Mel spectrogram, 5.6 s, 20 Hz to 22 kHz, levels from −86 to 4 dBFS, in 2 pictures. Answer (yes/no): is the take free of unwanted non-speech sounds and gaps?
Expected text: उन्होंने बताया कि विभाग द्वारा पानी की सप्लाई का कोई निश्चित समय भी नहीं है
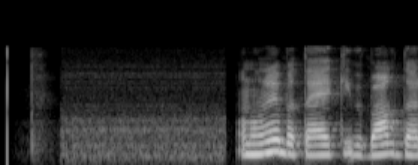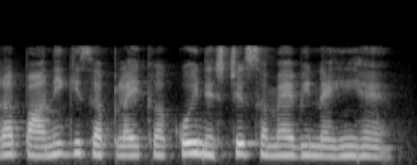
yes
